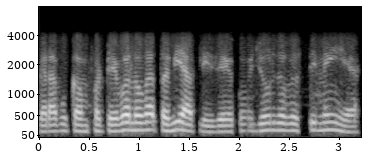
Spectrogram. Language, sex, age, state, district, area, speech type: Hindi, male, 18-30, Uttar Pradesh, Ghazipur, rural, conversation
